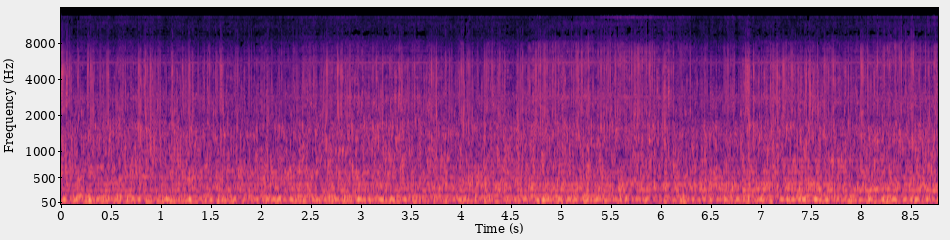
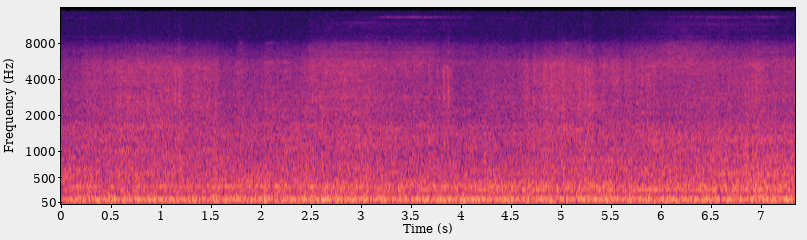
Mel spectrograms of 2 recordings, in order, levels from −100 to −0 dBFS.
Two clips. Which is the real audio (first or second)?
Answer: second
